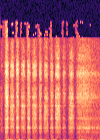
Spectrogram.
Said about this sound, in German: mehrmals zu schnüffeln. Wir nehmen dann Gerüche intensiver wahr.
